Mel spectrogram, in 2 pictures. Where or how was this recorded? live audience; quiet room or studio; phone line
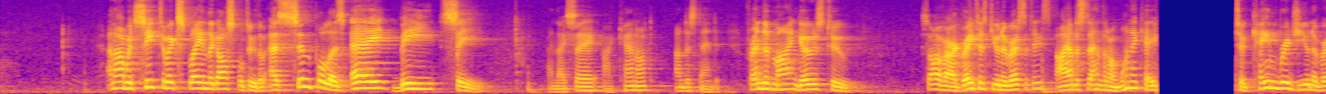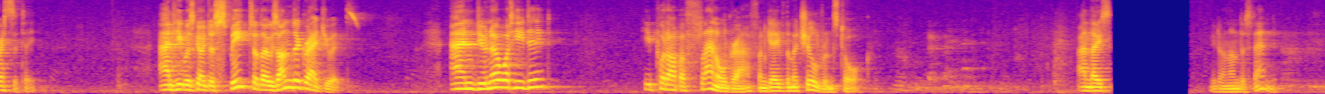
live audience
